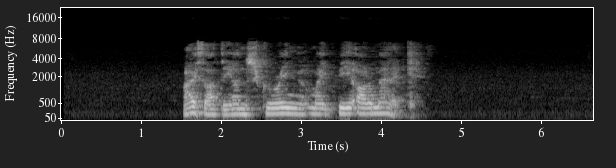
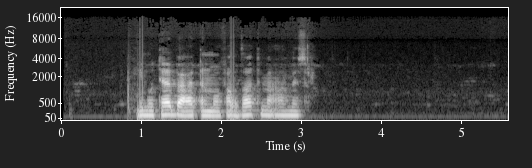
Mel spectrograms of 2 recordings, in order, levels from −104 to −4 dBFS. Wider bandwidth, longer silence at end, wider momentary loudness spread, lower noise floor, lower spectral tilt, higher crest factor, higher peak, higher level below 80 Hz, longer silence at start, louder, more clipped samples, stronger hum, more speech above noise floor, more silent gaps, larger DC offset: second, 7.6 kHz vs 10.5 kHz; second, 2.2 s vs 2.55 s; second, 11 LU vs 14 LU; first, -80 dBFS vs -68 dBFS; second, -6.5 dB/octave vs -8 dB/octave; about the same, 20 dB vs 20 dB; second, -16 dBFS vs -2 dBFS; second, -76 dBFS vs -54 dBFS; first, 1.5 s vs 0.95 s; second, -33 LUFS vs -20 LUFS; neither; neither; about the same, 48 dB vs 49 dB; neither; neither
